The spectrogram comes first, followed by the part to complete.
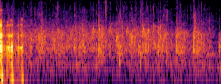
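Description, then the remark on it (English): A crowd applauds steadily, a dense wash of clapping with a few cheers mixed in, holding at an even level for several seconds before beginning to thin out at the end. “Thank you for that overwhelming cheer and response.”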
